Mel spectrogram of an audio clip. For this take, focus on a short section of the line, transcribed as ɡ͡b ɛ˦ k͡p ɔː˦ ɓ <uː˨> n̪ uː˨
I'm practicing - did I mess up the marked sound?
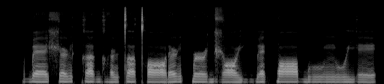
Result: no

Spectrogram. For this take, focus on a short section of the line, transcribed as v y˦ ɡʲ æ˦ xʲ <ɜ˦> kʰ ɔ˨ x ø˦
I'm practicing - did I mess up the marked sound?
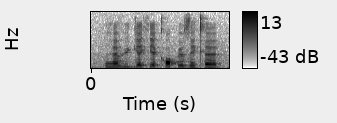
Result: yes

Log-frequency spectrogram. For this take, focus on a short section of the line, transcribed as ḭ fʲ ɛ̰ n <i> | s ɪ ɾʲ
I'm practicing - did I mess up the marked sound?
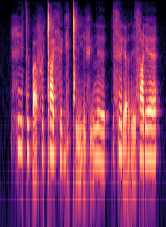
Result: yes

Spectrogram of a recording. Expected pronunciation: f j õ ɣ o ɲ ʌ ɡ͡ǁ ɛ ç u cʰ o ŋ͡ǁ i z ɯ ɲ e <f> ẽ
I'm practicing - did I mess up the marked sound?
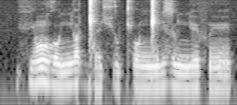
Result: no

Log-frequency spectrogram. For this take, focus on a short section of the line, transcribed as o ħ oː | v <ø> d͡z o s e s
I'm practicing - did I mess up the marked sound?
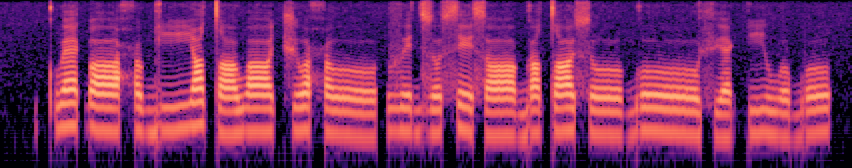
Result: yes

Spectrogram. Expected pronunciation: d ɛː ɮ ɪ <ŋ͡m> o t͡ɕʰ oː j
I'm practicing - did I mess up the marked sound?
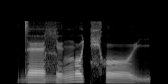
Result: yes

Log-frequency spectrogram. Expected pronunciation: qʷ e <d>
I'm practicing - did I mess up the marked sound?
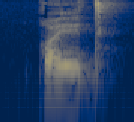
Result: no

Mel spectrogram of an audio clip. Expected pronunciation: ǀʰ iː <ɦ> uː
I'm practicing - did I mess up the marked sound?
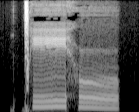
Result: yes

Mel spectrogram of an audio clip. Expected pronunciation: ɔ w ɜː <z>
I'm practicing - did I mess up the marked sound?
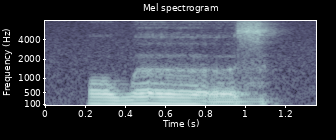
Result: no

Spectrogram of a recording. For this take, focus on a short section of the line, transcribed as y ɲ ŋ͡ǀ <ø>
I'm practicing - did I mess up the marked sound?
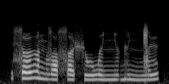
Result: yes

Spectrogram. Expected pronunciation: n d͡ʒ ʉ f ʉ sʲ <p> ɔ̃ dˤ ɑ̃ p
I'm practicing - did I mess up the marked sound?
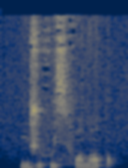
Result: yes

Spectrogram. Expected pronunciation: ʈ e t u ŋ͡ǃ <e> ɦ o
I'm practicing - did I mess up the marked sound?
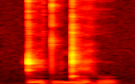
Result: yes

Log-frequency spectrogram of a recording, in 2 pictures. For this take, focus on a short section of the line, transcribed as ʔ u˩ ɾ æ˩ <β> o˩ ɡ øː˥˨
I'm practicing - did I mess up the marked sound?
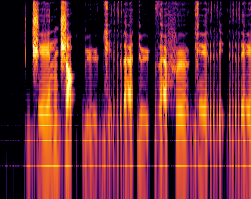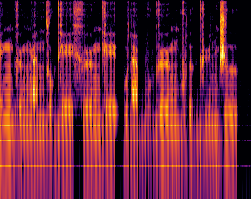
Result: yes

